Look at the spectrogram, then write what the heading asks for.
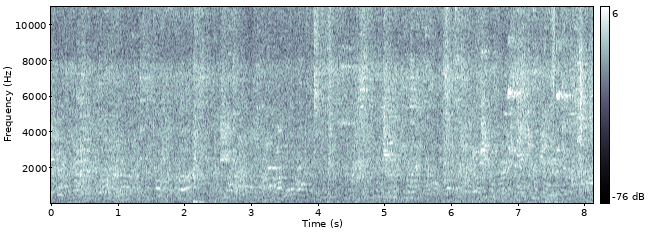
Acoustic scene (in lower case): crowded indoor space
